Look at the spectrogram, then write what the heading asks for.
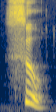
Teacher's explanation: The letter Sa with the short vowel Dammah makes the sound Su, short and round, with your lips rounded.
